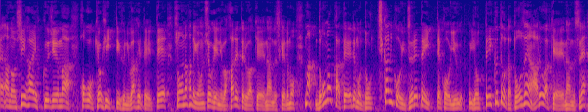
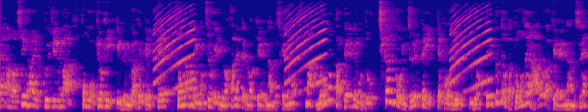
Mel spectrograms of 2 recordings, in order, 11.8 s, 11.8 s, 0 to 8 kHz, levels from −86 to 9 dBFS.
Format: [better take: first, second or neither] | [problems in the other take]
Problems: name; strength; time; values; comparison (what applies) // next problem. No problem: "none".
first | noise reduction (classical method WPE with log-MMSE)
